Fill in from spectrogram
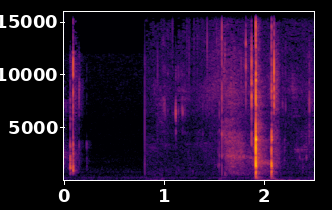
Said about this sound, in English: Okay, I'm just gonna give you some mouth sounds over this typing. I usually don't type this fast. I'm actually a really slow typer. 60 or 70 plus words per minute.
